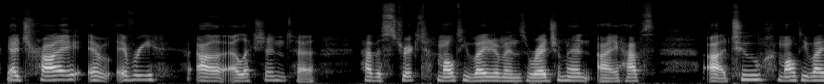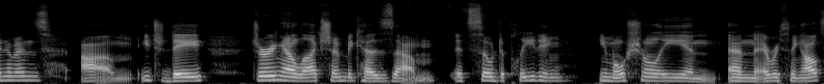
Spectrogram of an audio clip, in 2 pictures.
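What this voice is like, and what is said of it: Congested voice from a cold. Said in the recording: “I'm sure you can hear I have a cold.”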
